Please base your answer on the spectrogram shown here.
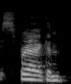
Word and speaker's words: Spraggon: Did I pronounce that correctly? Yep, Spraggon.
